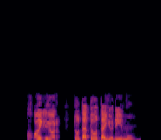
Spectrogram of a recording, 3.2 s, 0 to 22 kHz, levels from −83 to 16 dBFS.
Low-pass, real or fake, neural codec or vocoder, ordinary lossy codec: 7.2 kHz; fake; codec, 16 kHz, 16 kbps, FunCodec, trained on Chinese and English, 50 frames a second; MP3, 32 kbps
